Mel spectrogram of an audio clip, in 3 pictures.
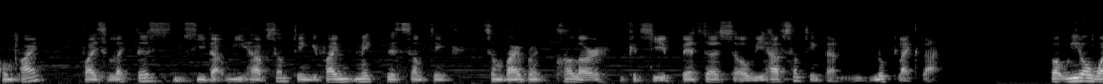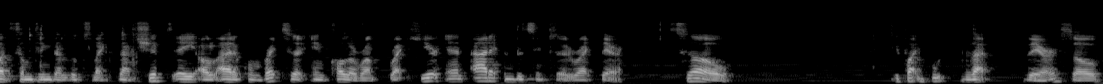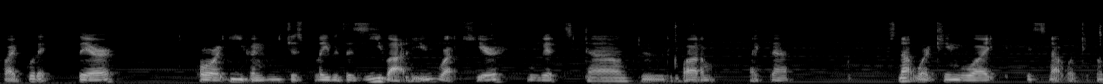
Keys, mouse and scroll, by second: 0.0 ctrl+shift+click, 0.3 middle click, 0.7 scroll down 4, 1.0 shift+middle click, 1.2-1.5 scroll up 4, 1.8 shift+middle click, 2.9-4.0 scroll up 7, 3.7 click, 6.6 scroll down 4, 6.9 middle click, 7.7 shift+middle click, 7.9 scroll up 1, 8.3 scroll down 2, 8.4 scroll up 1, 8.5 middle click, 8.9 middle click, 9.0 shift+middle click, 9.3-10.0 scroll down 9, 11.3 click, 11.3 g, 11.8 click, 12.2 shift+a, 15.6-16.9 scroll up 16, 16.2 middle click, 17.1 click, 18.5 click, 19.8 middle click, 20.3-20.7 scroll up 4, 21.0 scroll down 5, 21.2 middle click, 22.1 scroll down 2, 22.2 middle click, 22.5-23.0 scroll up 1, 23.2 click, 23.2-23.9 scroll up 1, 24.0 scroll down 2, 24.2 middle click, 24.4-25.1 scroll up 4, 26.0 middle click, 26.9 click, 29.1 click, 30.8 middle click, 31.9 click.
